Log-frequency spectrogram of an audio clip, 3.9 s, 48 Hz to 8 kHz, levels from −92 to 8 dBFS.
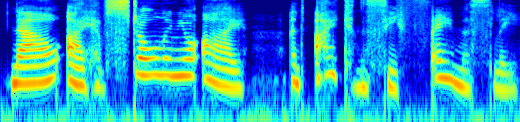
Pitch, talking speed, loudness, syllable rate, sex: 260 Hz, 170 wpm, -22 LUFS, 4.3 syllables/s, female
